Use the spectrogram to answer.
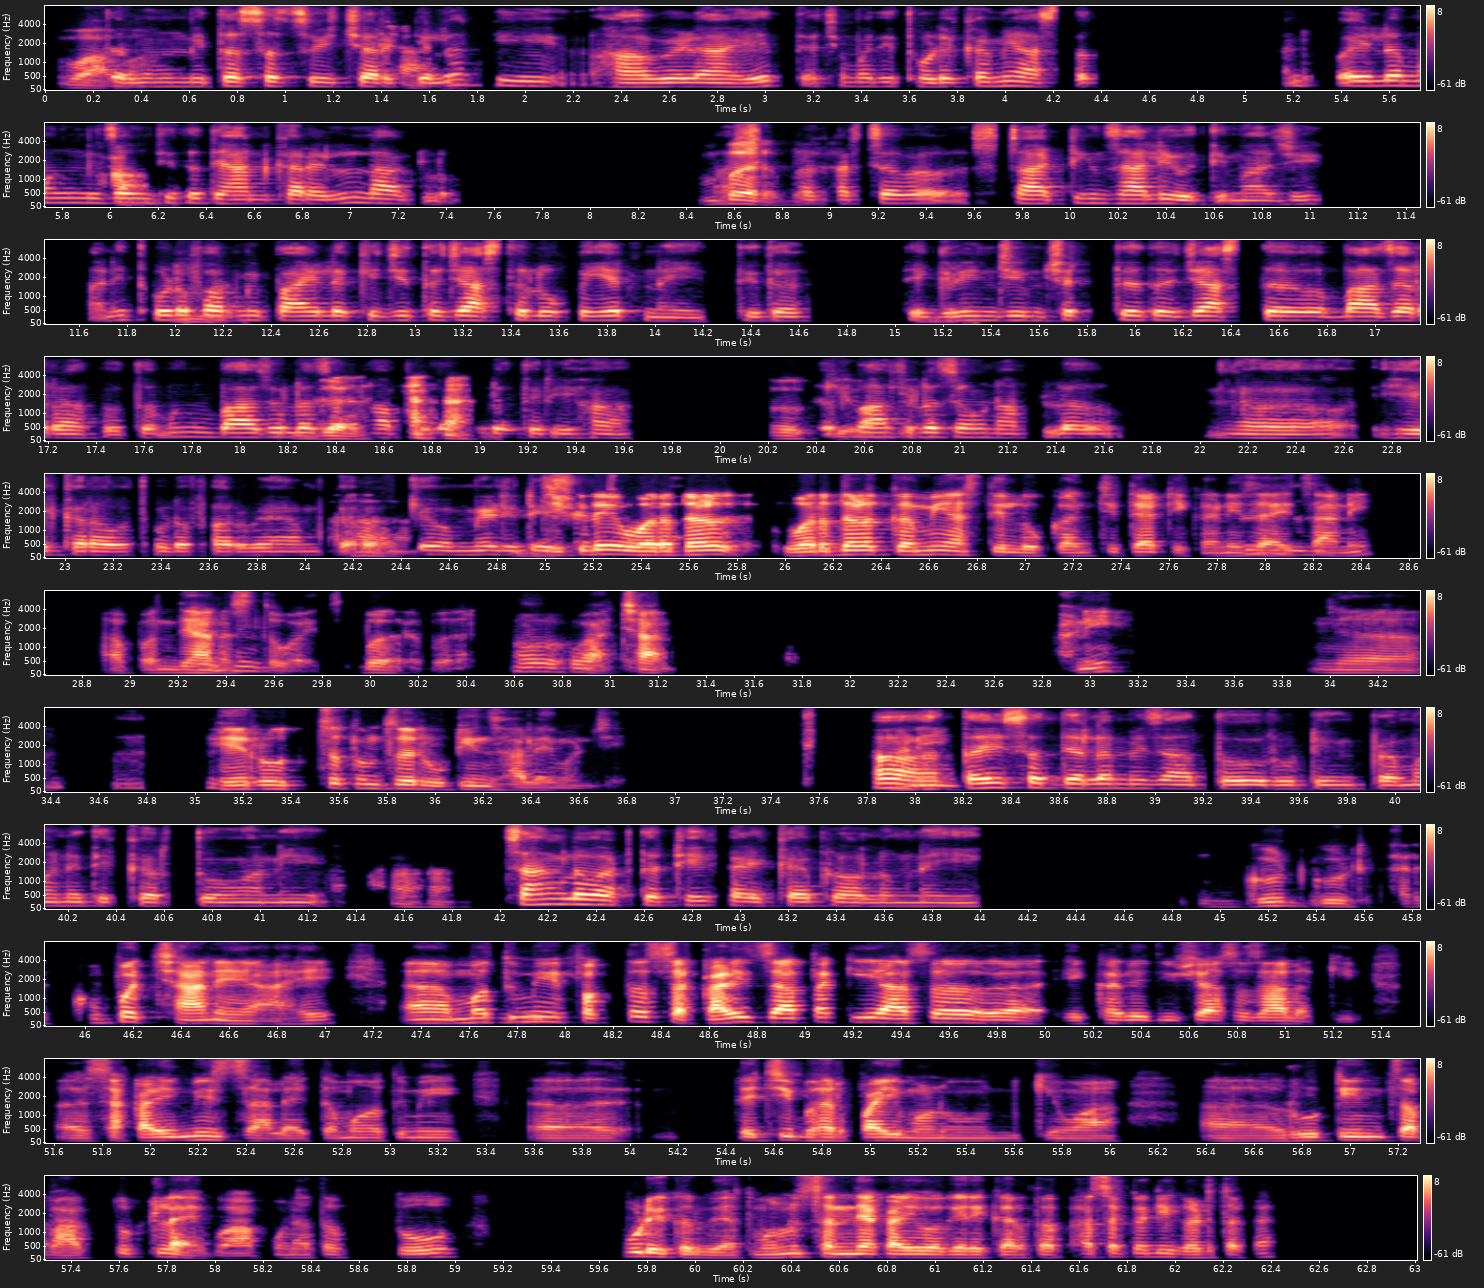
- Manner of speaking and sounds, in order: tapping; other background noise; in English: "जिम"; chuckle; other noise; in English: "रुटीन"; in English: "रुटीनप्रमाणे"; in English: "रूटीनचा"
- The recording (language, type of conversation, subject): Marathi, podcast, शहरी उद्यानात निसर्गध्यान कसे करावे?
